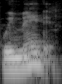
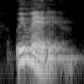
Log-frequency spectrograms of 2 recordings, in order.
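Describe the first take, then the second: First: Said in the usual way. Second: Higher and louder second we made it; joyful repeat. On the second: Retold or imitated. Telling mom on draft day, joyful and louder. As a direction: let it burst out the second time.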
